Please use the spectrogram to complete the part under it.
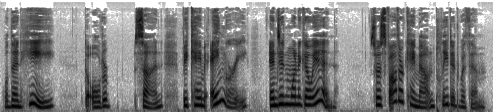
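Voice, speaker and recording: A woman's voice: fairly high pitch, normal speed, dry recording, clean studio sound. A woman teaching a devotional Bible study, retelling the story expressively and speaking to the listener directly as a friend. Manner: expressive storytelling, dropping at times to a soft hush.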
